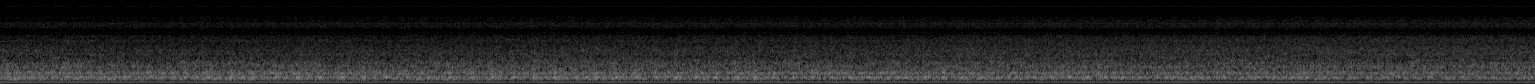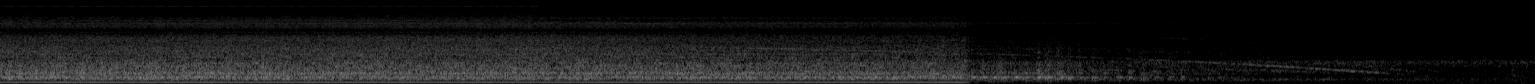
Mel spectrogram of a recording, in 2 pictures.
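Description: Miele PW6055 commercial washing machine spinning its drum at 250 rpm at the end of the prewash, a steady mechanical hum. About 25 seconds in the drive cuts out and the drum coasts to a stop with a falling whine as the sound fades away.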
